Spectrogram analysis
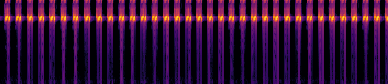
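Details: Loud cricket chirping at night, produced by the male's wings to draw females and claim territory; a long unbroken train of about thirty sharp, high, ringing pulses, very regular, with nothing else audible.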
